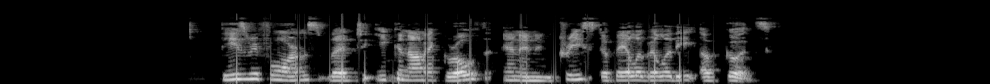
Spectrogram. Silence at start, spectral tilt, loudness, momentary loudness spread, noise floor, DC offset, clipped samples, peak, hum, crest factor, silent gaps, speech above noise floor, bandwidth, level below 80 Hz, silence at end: 1.9 s; -4 dB/octave; -17 LUFS; 9 LU; under -90 dBFS; under 0.1%; under 0.1%; 0 dBFS; none; 18 dB; none; over 74 dB; 11.5 kHz; -54 dBFS; 2.2 s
